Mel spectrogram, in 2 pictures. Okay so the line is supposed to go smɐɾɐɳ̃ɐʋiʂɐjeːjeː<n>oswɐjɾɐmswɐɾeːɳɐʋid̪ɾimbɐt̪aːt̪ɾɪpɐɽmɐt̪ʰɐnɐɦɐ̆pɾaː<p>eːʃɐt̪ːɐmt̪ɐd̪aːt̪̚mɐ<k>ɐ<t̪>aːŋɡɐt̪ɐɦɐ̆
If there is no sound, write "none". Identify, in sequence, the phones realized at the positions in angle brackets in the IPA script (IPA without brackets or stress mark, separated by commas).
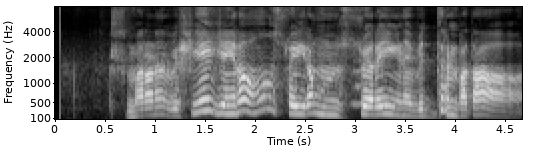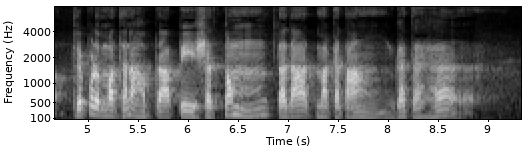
n, p, k, t̪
